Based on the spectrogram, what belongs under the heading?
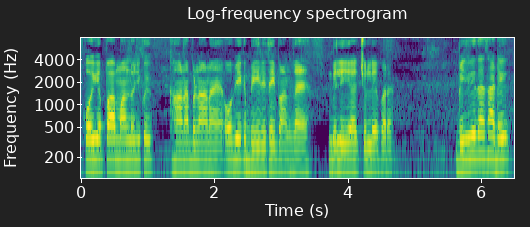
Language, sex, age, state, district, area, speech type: Punjabi, male, 18-30, Punjab, Shaheed Bhagat Singh Nagar, urban, spontaneous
